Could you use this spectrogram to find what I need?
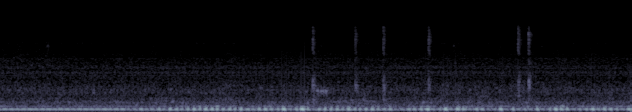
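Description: A woman speaks quietly and close by.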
